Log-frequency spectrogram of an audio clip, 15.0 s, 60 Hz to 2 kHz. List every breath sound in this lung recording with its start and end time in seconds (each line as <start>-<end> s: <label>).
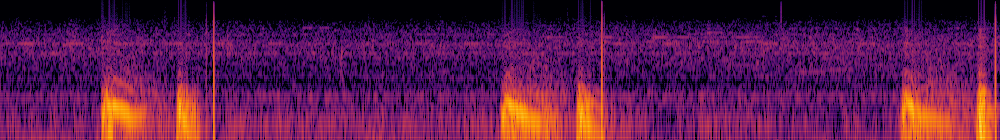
1.41-2.56 s: inhalation
1.41-2.56 s: crackles
2.60-3.15 s: exhalation
2.60-3.15 s: crackles
7.47-8.62 s: inhalation
7.47-8.62 s: crackles
8.63-9.18 s: exhalation
13.51-14.67 s: inhalation
13.51-14.67 s: crackles
14.65-15.00 s: exhalation
14.69-15.00 s: crackles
